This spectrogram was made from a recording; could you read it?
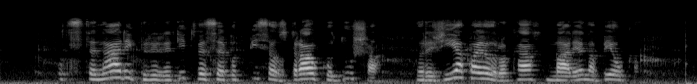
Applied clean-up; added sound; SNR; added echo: none; Wind; 19 dB; none.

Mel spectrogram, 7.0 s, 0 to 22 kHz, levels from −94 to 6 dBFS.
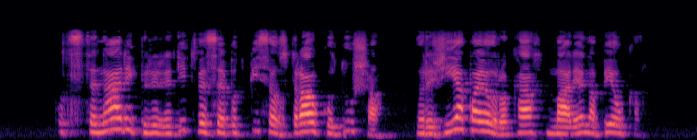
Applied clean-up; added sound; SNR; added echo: none; none; none; none.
